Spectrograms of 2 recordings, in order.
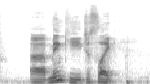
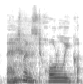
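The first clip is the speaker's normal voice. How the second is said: ordinary talk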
